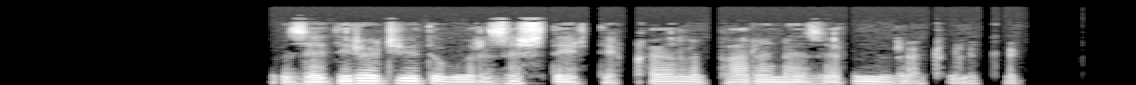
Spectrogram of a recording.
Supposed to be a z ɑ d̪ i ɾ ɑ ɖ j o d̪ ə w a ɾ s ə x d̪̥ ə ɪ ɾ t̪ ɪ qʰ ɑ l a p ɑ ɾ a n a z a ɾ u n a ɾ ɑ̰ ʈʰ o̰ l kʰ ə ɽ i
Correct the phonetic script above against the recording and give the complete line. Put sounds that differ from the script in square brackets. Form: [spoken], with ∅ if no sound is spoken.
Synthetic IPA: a z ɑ d̪ i ɾ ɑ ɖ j o d̪ ə w a ɾ [z] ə [ʃ] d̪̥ ə ɪ ɾ t̪ ɪ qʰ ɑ l a p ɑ ɾ a n a z a ɾ u n a ɾ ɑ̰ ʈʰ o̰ l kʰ ə ɽ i

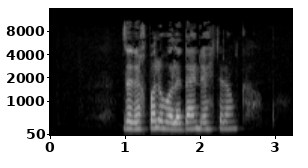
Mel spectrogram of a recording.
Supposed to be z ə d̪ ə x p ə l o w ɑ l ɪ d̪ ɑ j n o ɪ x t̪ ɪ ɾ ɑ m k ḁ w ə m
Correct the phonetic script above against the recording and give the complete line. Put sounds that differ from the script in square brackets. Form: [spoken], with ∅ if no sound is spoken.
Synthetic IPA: z ə d̪ ə x p ə l o w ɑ l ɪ d̪ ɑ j n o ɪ [h] t̪ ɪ ɾ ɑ m k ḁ w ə m

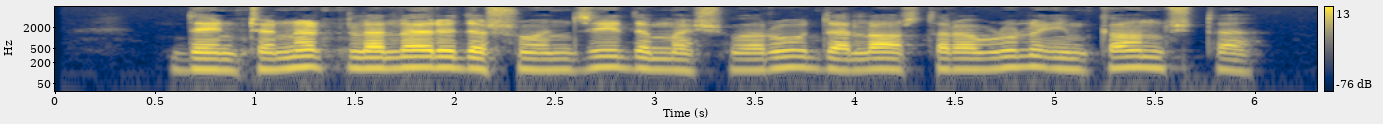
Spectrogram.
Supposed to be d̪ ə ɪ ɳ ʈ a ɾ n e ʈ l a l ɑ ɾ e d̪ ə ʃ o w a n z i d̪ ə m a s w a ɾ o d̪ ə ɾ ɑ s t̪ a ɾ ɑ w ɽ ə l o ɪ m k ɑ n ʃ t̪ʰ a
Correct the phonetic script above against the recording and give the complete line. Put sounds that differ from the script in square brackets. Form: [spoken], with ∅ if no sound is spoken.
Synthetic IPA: d̪ ə ɪ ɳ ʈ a ɾ n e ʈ l a l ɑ ɾ e d̪ ə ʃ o w a n z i d̪ ə m a [ʃ] w a ɾ o d̪ ə [l] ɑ s t̪ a ɾ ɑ w ɽ ə l o ɪ m k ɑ n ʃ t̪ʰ a

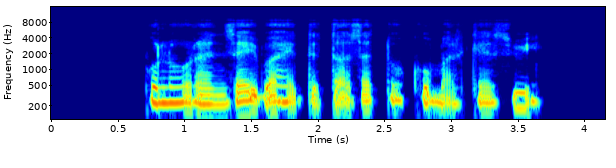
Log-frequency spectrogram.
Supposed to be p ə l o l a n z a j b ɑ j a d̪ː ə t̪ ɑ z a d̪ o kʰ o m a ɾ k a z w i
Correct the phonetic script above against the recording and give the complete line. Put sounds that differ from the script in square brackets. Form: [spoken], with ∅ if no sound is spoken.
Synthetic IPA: p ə l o [ɾ] a n z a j b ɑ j a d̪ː ə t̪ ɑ z a [t̪] o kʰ o m a ɾ k a z w i

